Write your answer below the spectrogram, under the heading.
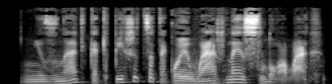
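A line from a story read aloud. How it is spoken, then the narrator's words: Grumbling cat. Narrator (Russian): проворчал кот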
